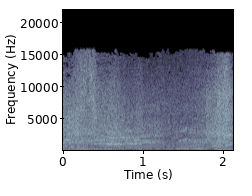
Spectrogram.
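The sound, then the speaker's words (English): Engines roar in the trailer for the 2004 film Torque, a loud, continuous high-revving drone mixed with squealing tires that holds steady throughout. “We are talking, of course, about 2004's film Torque, directed by Joseph Kahn and produced by nu metal stalwart Neil H. Moritz. Let's play the trailer.”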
